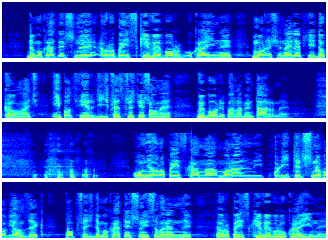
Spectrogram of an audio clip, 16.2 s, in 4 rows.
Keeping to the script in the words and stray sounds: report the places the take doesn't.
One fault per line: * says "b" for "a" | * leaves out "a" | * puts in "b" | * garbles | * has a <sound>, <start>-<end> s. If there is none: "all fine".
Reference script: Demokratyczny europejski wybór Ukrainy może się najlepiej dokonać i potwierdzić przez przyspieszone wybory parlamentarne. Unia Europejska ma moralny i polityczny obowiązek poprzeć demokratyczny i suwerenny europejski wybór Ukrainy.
* has a laugh, 8.0-9.3 s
